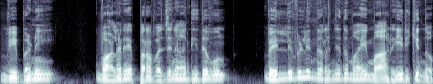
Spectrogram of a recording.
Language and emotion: Malayalam, fearful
